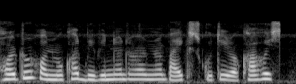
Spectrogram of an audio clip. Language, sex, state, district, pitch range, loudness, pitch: Assamese, female, Assam, Sonitpur, 215-240 Hz, -15 LUFS, 230 Hz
